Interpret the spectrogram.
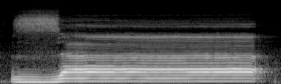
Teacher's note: زبان کی نوک دانتوں کے اندرونی کنارہ سے لگے تو زا ادا ہوتا ہے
